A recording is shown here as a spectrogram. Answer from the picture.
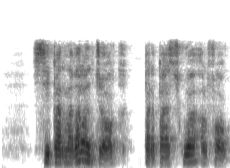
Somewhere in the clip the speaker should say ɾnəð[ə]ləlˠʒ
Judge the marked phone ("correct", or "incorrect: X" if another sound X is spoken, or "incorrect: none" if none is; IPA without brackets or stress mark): incorrect: a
